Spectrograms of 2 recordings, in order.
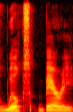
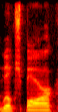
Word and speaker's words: Wilkes-Barre: The pronunciation is Wilkes-Barre, not Wilkes-Barre, Wilkes-Barre.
